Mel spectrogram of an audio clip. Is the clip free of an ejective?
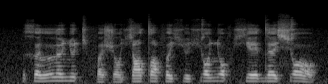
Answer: yes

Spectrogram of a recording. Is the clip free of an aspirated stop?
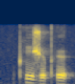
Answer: no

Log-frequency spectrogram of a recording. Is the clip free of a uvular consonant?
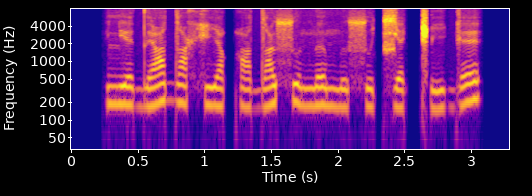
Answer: no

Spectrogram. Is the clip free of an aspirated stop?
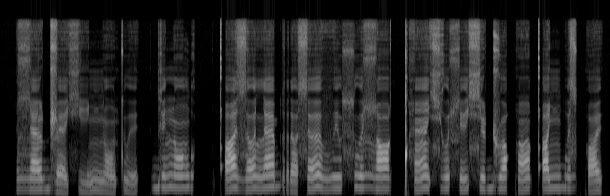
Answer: no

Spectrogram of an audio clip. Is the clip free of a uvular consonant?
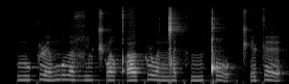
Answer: no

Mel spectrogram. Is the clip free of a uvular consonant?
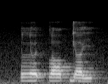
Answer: yes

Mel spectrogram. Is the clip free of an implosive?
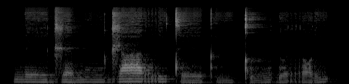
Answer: no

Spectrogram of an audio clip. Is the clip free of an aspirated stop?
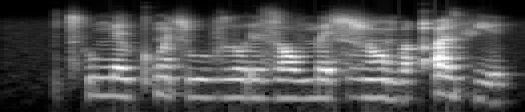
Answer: yes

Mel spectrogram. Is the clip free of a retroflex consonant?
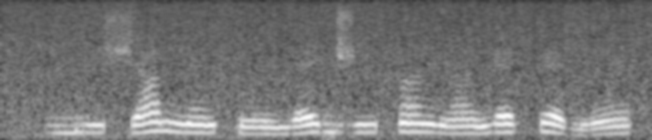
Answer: yes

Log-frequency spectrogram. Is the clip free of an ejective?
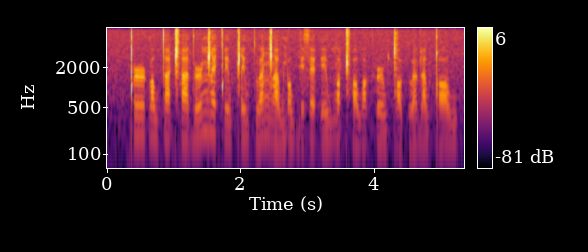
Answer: yes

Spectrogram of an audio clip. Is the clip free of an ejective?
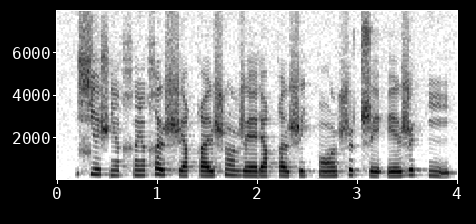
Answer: yes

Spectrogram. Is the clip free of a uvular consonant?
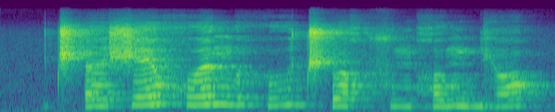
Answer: no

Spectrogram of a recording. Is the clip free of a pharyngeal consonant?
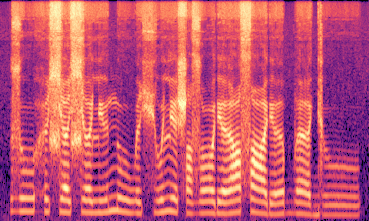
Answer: yes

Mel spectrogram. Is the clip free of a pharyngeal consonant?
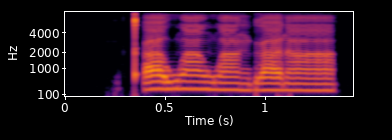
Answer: yes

